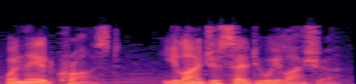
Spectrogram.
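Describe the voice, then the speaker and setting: A man narrating scripture as a scripted drama, solemn and measured. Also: sits low, sing-song, gravelly. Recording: dull lo-fi sound, music underneath. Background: faint music.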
